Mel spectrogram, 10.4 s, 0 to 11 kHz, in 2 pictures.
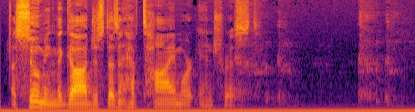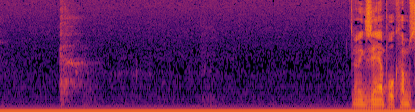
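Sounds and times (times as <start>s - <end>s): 
faint low hum: 0.0s - 10.3s
speech: 0.1s - 3.3s, 9.6s - 10.3s
rough coughs from a cold: 3.1s - 3.8s, 4.4s - 5.3s, 5.9s - 6.4s.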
